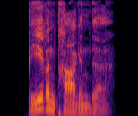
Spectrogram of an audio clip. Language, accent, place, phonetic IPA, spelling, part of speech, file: German, Germany, Berlin, [ˈbeːʁənˌtʁaːɡn̩də], beerentragende, adjective, De-beerentragende.ogg
- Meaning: inflection of beerentragend: 1. strong/mixed nominative/accusative feminine singular 2. strong nominative/accusative plural 3. weak nominative all-gender singular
